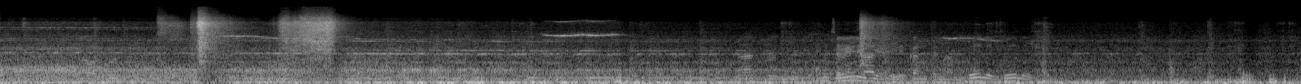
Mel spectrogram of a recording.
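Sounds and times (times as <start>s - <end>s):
train rumbling on rails: 0.0s - 13.0s
high wheel squeal: 0.7s - 4.0s, 4.8s - 6.4s, 9.3s - 10.1s
short hissing bursts: 1.9s - 3.5s.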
